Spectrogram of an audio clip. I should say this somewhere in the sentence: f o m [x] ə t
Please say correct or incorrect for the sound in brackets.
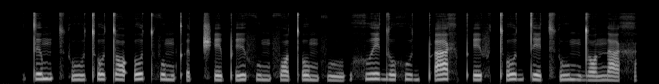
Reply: incorrect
